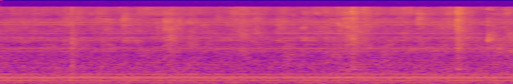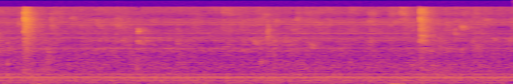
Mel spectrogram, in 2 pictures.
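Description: Quiet chewing of a mouthful of sandwich: faint, scattered mouth clicks over a steady low hum.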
